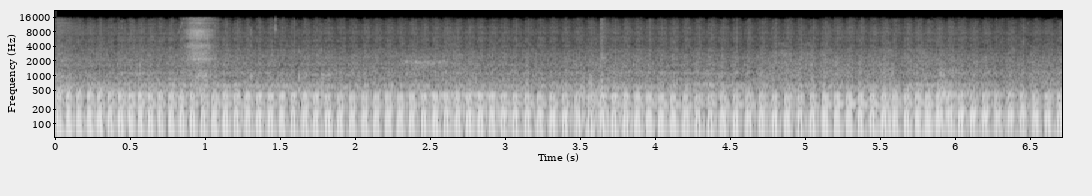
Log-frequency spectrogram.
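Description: A 2019 Yamaha R3 motorcycle engine idles close by with a rapid, steady pulsing thrum and light mechanical clatter, running evenly throughout with no voices.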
